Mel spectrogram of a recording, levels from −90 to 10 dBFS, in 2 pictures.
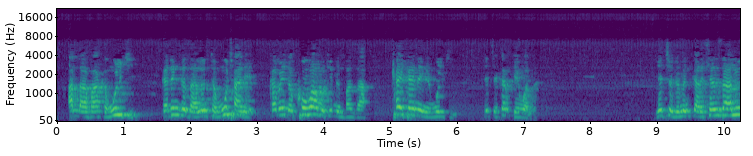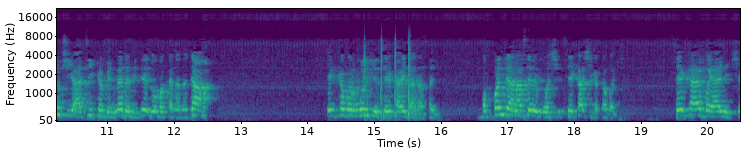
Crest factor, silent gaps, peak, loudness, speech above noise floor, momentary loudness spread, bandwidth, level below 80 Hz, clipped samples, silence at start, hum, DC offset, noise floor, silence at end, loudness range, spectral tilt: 16 dB; none; -6 dBFS; -22 LUFS; 38 dB; 10 LU; 7.8 kHz; -70 dBFS; under 0.1%; 0.15 s; none; under 0.1%; -59 dBFS; 0 s; 5 LU; -6.5 dB/octave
